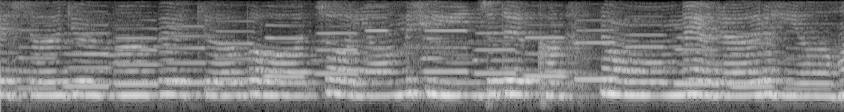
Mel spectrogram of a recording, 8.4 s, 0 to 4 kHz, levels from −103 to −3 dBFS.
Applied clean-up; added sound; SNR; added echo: none; Wind instrument, woodwind instrument; 10 dB; reverberation time 0.9 s.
